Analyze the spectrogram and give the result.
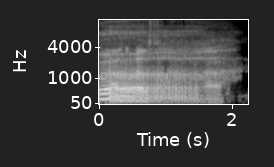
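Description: yawn

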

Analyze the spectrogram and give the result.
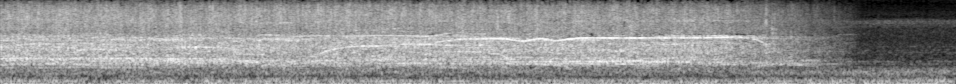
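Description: applause

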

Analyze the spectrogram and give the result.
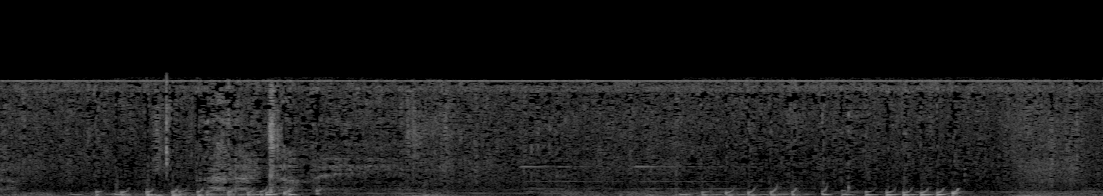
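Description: bubbling liquid

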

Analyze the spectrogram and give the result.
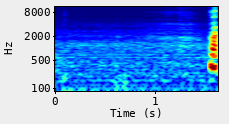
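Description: sneeze

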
